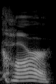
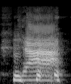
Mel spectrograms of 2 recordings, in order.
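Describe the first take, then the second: First: The word car is said with an American accent. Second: The word car is said with an Australian accent. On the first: "when you got here" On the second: "after a while, you're like"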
